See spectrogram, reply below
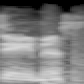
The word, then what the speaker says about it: Amos: Yeah, it's Amos. That's cool, Amos, though.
